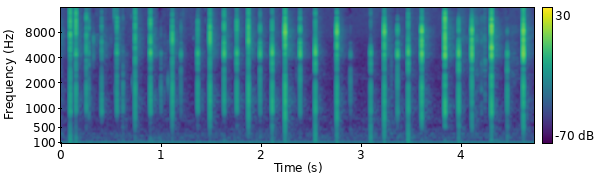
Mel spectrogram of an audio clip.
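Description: Long nails tap on a small, hollow, black plastic NARS makeup compact held in one hand. About thirty quick, dry, bright clicks come in an uneven series, each stopping almost at once, over a steady low hum.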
